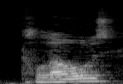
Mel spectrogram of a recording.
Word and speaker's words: close: The O is long because of the E. The E gives it a long O sound.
